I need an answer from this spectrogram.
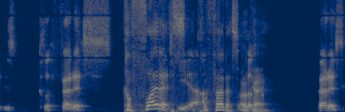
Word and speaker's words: Clufetos: So Tommy, is it Clufetos?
